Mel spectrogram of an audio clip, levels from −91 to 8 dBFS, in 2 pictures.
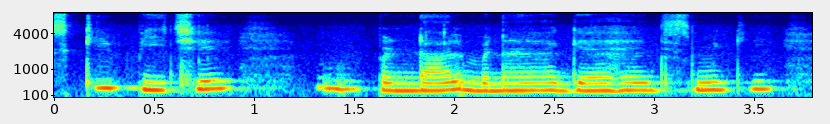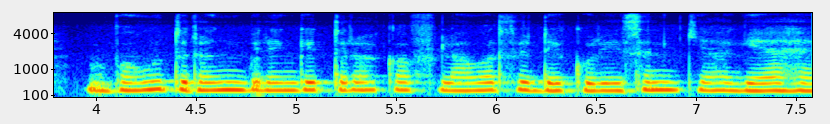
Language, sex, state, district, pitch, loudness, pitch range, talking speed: Hindi, female, Jharkhand, Deoghar, 225 Hz, -17 LUFS, 215-235 Hz, 150 wpm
